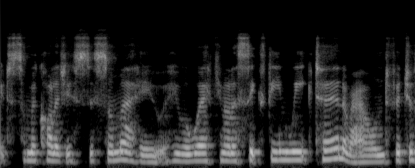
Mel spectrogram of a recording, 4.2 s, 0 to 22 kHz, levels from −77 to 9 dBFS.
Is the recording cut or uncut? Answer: uncut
